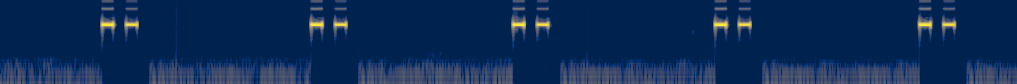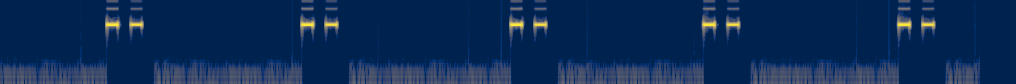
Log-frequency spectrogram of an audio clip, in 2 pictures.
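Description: Electronic double beep, like a digital alarm clock, repeating evenly once a second: ten pairs of short high beeps.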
